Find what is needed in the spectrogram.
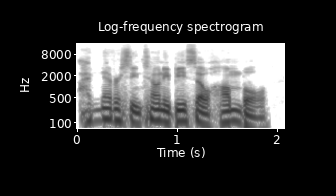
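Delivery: ordinary talk, nothing marked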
